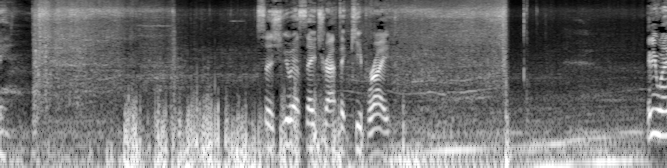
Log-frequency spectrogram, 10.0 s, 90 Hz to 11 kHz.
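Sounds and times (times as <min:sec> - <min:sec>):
low hum of engine and tyres: 0:00.0 - 0:10.0
wind and road noise rushing: 0:00.0 - 0:10.0
power window shutting: 0:00.5 - 0:02.7, 0:05.4 - 0:07.7.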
